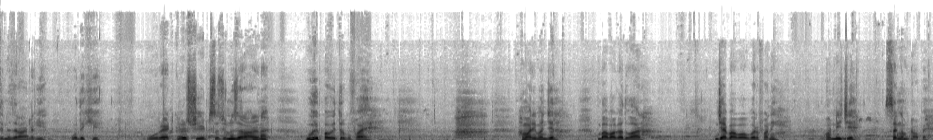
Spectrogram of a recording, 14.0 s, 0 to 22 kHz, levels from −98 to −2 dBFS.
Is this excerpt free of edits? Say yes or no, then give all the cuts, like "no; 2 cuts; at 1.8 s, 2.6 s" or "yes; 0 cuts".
yes; 0 cuts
